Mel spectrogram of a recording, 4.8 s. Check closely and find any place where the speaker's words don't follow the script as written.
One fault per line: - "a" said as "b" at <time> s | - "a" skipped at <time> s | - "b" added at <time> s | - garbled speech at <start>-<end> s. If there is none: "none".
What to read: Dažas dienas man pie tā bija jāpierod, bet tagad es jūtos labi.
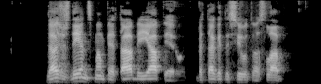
none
